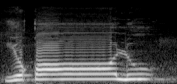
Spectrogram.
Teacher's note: بہت سے لوگ اس کو یوکالو پڑھتے ہیں۔ یوکالو پڑھنے جاتے ہیں تو یہ کاف بن جاتا ہے بجائے قوف کے۔ یہاں پر قوف لکھا ہوا ہے تو کاف اور قوف دونوں میں فرق کرنا ہے۔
